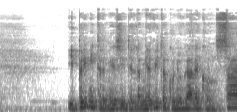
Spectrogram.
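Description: A middle-aged man reads aloud calmly, close by.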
